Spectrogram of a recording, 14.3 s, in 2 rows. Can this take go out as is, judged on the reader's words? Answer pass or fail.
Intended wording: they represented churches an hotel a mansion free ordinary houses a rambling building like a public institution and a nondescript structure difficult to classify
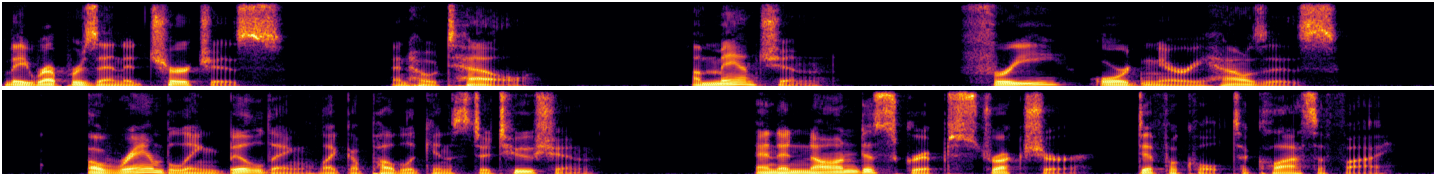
pass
